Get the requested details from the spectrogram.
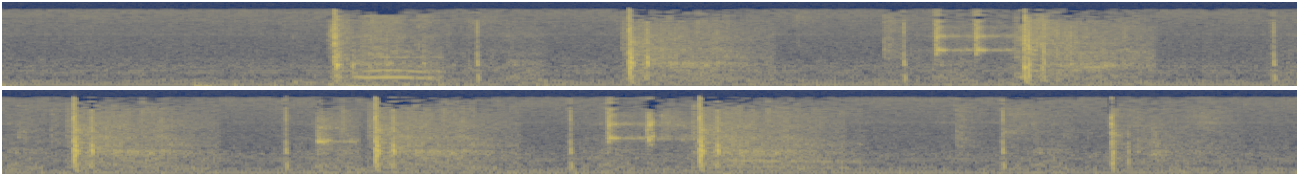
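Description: A tennis ball is struck back and forth with rackets.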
